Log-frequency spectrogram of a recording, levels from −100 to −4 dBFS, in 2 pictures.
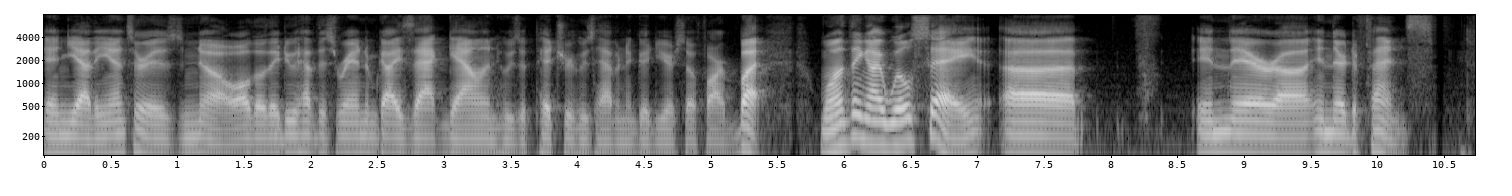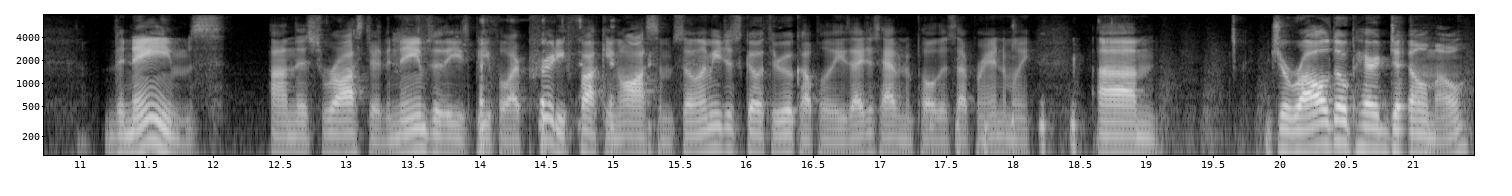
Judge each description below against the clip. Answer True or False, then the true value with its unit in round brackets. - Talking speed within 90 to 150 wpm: False (205 wpm)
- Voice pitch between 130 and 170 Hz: False (100 Hz)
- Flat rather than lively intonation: False (3.0 semitones)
